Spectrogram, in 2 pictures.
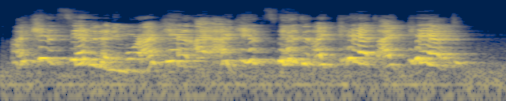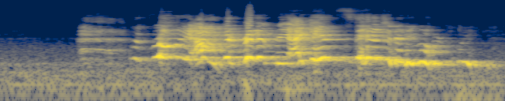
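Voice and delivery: high, loud, half laughing, half sobbing; hysterical outburst. Acted. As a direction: break down and let it all spill out in a loud hysterical rush. Sister asks what's the matter.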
